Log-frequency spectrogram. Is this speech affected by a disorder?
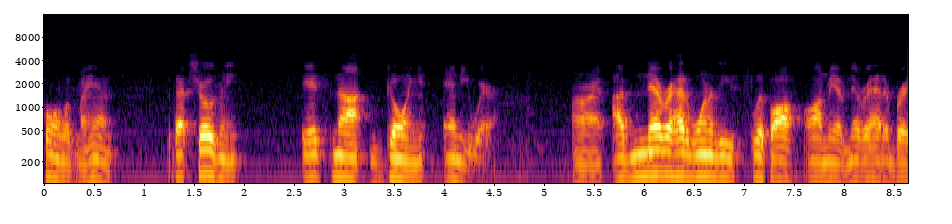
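No.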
